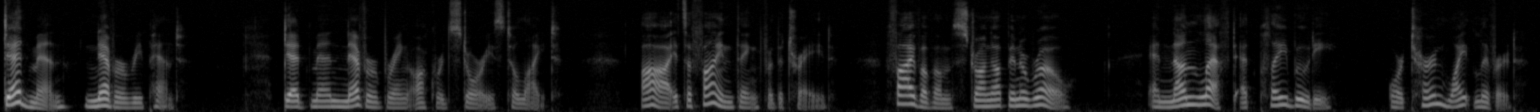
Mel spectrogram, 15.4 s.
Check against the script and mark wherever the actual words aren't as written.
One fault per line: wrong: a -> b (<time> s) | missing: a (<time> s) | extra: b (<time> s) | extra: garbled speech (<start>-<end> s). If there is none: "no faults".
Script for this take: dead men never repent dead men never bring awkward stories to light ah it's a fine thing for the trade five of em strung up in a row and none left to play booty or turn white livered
wrong: to -> at (12.4 s)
